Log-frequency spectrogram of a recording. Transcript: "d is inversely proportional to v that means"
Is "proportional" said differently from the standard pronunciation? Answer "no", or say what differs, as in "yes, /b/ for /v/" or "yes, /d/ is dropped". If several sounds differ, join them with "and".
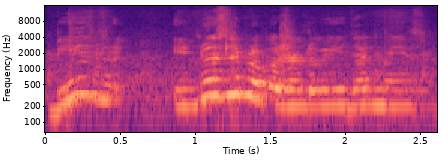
yes, /n/ is dropped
